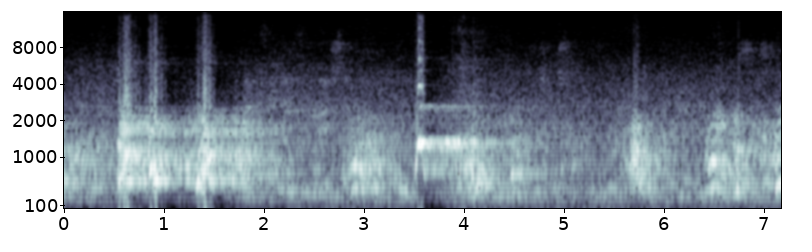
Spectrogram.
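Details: Dogs at a barking lot on 29 January 2018 give scattered sharp barks, a cluster early on and single louder yelps near the middle and end, over a steady murmur of voices.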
